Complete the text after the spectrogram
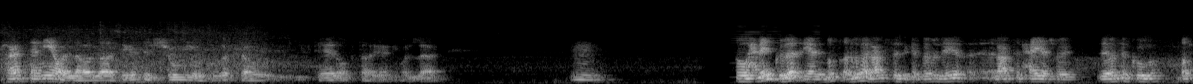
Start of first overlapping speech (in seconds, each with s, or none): none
